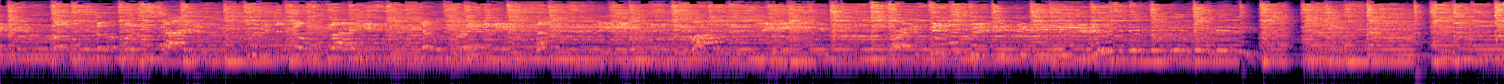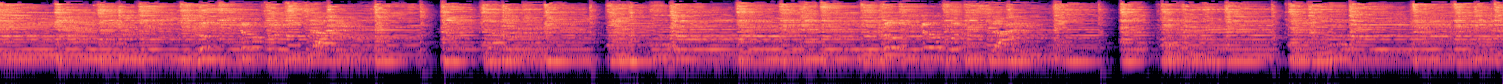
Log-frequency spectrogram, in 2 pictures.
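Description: Several acoustic guitars strummed together, playing a song.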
